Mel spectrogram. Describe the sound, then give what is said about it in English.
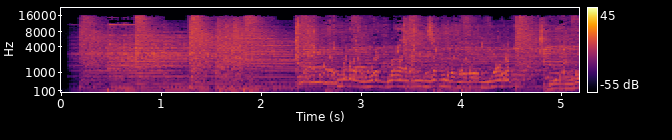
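A person gargles steadily for several seconds, the bubbling liquid carrying a voiced, shifting pitch that follows a tune at a fast tempo. “Well, yeah, because I was also running out of air. It's kind of hard to breathe when you're gargling.”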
